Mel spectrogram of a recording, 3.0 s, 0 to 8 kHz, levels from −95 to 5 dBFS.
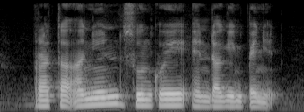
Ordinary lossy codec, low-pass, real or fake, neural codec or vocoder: none; 7.2 kHz; real; none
